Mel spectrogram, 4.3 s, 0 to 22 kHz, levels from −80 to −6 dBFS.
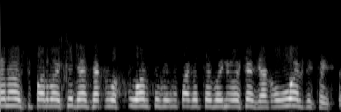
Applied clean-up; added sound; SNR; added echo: neural mask model DeepFilterNet 3.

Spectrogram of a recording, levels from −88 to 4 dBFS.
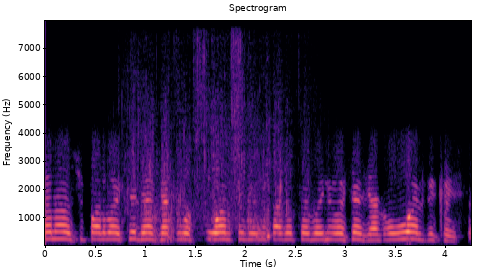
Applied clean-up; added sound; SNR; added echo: neural mask model RNNoise.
